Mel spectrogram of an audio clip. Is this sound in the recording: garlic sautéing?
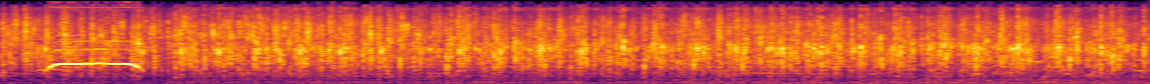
no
